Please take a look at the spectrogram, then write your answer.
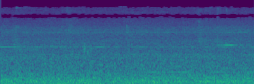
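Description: A continuous, loud rumble of a BART train in motion in San Francisco, steady and enveloping as if heard from onboard, with no talking.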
